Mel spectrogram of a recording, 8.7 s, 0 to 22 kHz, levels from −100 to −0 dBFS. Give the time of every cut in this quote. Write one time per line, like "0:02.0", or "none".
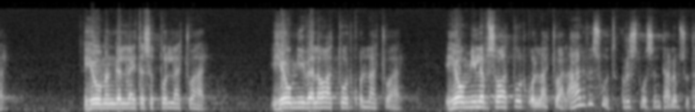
none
